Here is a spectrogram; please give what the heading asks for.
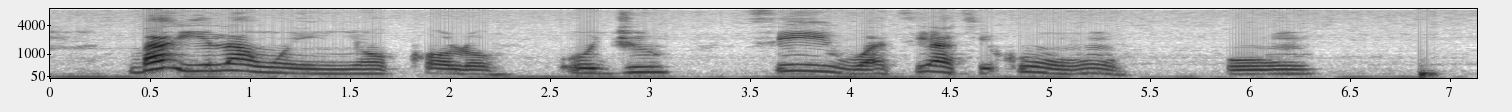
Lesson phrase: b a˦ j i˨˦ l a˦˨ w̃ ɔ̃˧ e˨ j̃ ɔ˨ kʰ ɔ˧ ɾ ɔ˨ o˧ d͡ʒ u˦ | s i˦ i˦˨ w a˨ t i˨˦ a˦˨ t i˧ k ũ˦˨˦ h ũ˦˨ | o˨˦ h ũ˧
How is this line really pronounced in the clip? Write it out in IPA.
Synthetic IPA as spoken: b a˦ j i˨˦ l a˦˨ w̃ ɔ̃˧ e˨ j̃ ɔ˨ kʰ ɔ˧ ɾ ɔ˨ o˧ d͡ʒ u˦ | s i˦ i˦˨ w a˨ t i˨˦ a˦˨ t i˧ k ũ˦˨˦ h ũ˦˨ | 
